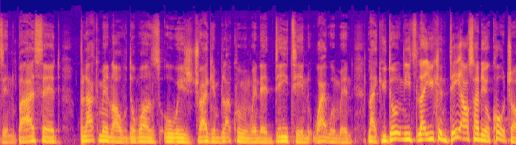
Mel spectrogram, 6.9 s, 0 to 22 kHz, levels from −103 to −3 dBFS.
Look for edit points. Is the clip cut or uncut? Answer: uncut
